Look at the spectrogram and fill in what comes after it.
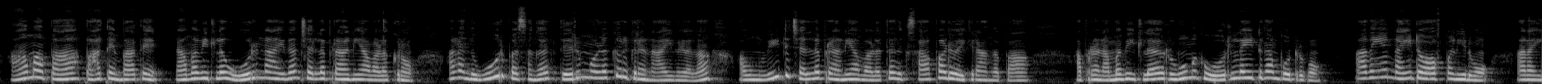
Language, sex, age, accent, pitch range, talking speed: Tamil, female, 20-39, native, 215-275 Hz, 155 wpm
